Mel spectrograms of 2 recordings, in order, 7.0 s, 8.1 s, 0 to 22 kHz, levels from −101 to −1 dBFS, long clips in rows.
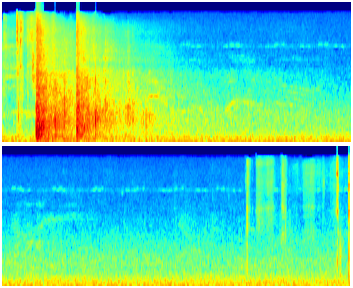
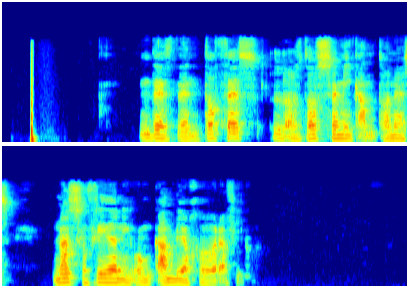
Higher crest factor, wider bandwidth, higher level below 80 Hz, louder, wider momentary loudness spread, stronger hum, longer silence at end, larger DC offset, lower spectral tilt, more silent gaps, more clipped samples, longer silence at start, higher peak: second, 20 dB vs 28 dB; first, 17 kHz vs 8 kHz; first, -34 dBFS vs -52 dBFS; first, -13 LUFS vs -29 LUFS; first, 24 LU vs 8 LU; neither; second, 0 s vs 1.6 s; neither; about the same, -3.5 dB/octave vs -4.5 dB/octave; second, none vs 0.68-0.85 s; first, 0.2% vs under 0.1%; second, 0 s vs 0.3 s; about the same, 0 dBFS vs -2 dBFS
